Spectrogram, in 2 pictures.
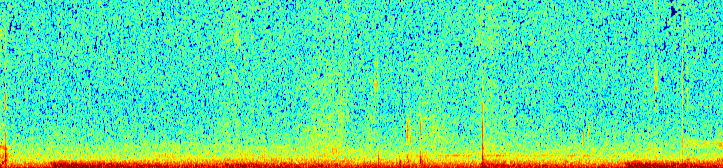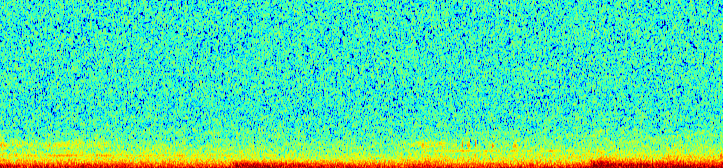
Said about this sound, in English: There was a sound like thunder, but longer and lingering, and it rolled across the sky like a wave.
